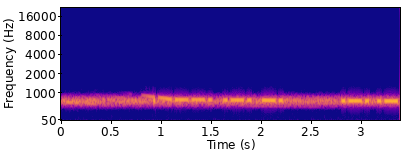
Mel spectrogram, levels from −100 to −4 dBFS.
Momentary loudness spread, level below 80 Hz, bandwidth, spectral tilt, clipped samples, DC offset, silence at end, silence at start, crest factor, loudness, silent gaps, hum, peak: 14 LU; under -90 dBFS; 1 kHz; -2 dB/octave; under 0.1%; under 0.1%; 0 s; 0 s; 12 dB; -31 LUFS; none; none; -18 dBFS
